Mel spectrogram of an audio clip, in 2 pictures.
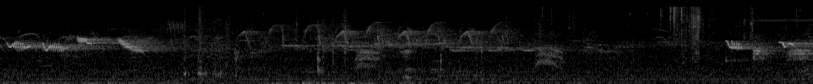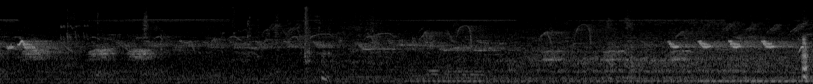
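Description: Small birds chirping in short runs of quick, high repeated notes, coming in several bursts over a faint steady background.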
